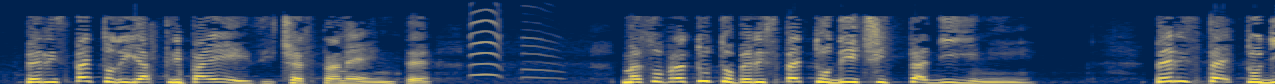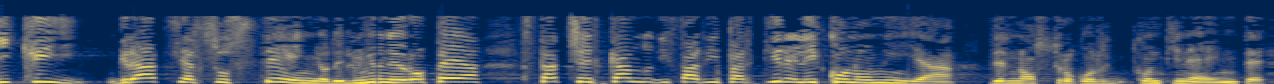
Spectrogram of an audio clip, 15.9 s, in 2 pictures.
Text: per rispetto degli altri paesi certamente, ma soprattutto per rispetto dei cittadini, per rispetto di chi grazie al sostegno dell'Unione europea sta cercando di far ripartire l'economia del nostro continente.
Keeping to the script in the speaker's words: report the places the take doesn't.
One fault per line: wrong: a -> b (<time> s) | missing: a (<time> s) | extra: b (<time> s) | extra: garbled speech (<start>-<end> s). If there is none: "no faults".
no faults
